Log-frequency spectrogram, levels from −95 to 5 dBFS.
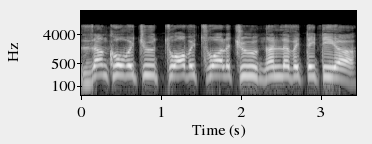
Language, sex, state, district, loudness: Wancho, male, Arunachal Pradesh, Longding, -13 LUFS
